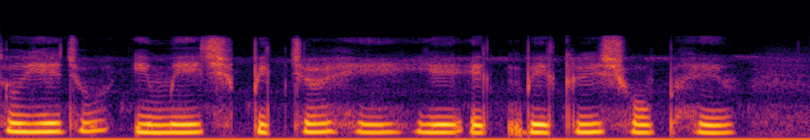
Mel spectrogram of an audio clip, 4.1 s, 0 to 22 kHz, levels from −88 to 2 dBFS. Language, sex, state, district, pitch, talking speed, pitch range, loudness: Hindi, female, Arunachal Pradesh, Papum Pare, 230 Hz, 150 wpm, 225-240 Hz, -15 LUFS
